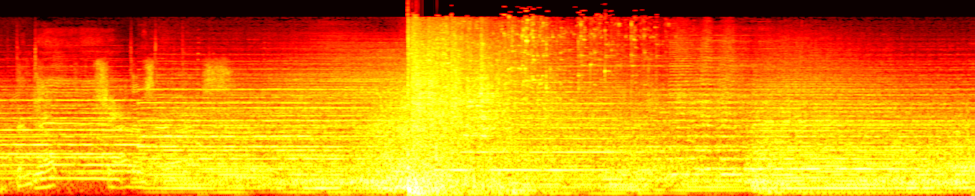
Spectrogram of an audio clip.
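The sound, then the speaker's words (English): A baseball, hit off a pitch for a home run, smashes through a clock in one loud, bright shattering crash partway through, its scattering debris fading quickly against a steady bed of sustained tonal music. “He knocks it right through time, right through the clock.”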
